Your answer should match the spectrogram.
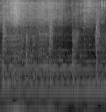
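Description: Background music: steady held low notes with a soft click about twice a second, and a hissing wash in the highs near the start.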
